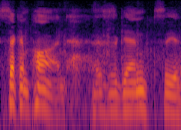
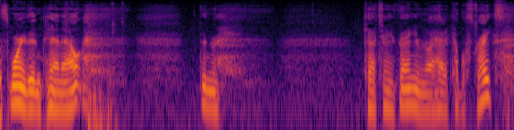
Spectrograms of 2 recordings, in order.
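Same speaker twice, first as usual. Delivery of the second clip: winded, out of breath; 3 semitones higher than usual. Fishing on camera and talking to viewers, out of breath. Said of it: "now I'm out of breath".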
